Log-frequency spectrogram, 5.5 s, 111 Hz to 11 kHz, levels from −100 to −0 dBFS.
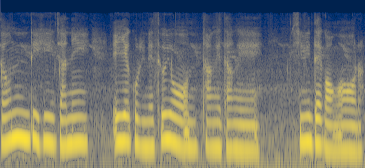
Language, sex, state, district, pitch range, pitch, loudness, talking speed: Chakma, female, Tripura, Dhalai, 195-230 Hz, 220 Hz, -13 LUFS, 110 wpm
